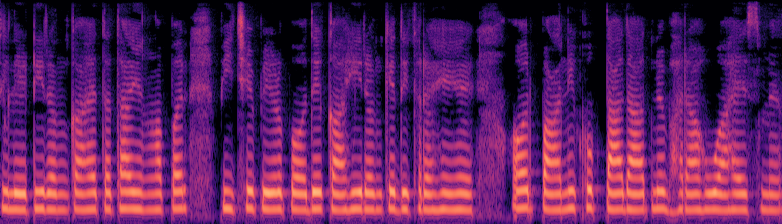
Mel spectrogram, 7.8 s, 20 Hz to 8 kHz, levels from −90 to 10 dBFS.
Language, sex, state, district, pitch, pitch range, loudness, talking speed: Hindi, female, Bihar, Kishanganj, 220 Hz, 215-225 Hz, -16 LUFS, 190 wpm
